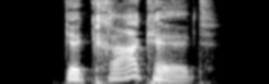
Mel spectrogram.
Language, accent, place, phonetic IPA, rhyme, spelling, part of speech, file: German, Germany, Berlin, [ɡəˈkʁaːkl̩t], -aːkl̩t, gekrakelt, verb, De-gekrakelt.ogg
- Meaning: past participle of krakeln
